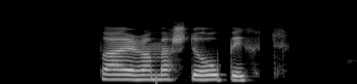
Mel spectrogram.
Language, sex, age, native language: Icelandic, male, 9, Icelandic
